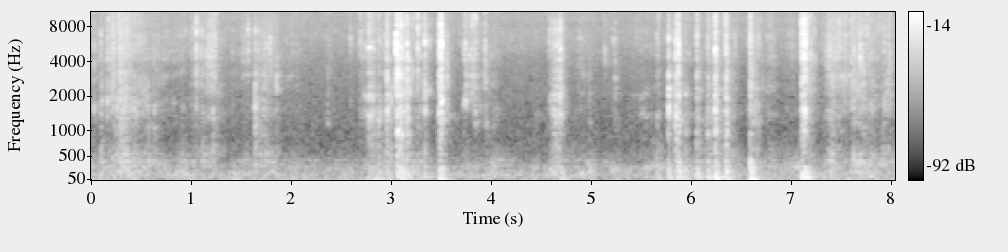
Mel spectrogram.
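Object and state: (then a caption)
Dry bar soap being shaved. A green rectangular bar of dry solid soap embossed with lettering is held in the palm and shaved with a utility knife blade. Quiet, dry scraping and crisp crumbly cuts come in irregular strokes over a low, soft rumble, with a few sharper, brighter snaps standing out.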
